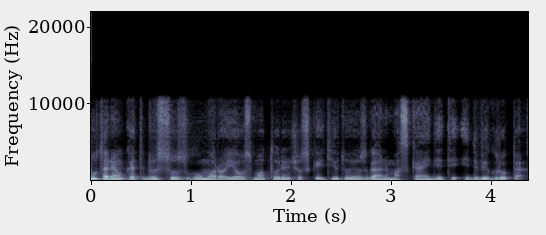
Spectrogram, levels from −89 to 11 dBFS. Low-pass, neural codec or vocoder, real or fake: 10.8 kHz; codec, 24 kHz, 0.9 kbps, DualCodec; fake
